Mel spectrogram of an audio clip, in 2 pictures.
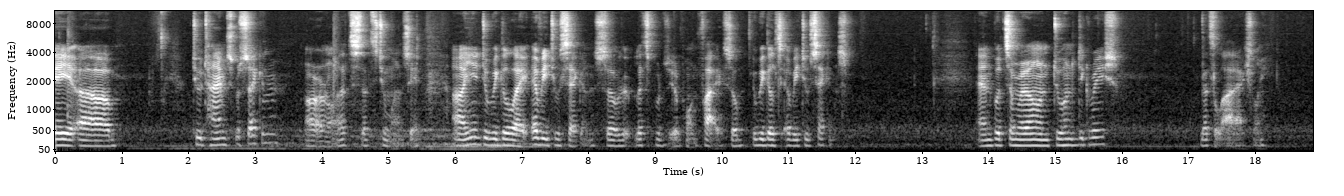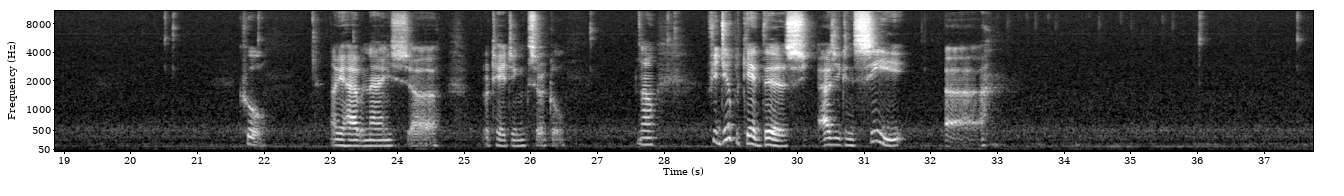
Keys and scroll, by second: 0.0-0.3 typing, 8.7-10.4 typing, 13.3 ,, 15.1-18.0 typing, 29.5 super+d, 29.9 super+d, 30.3 super+d, 30.5 super+d, 30.8 super+d, 31.1 super+d, 31.3 super+d, 32.2 super+d, 33.2 super+d, 33.9 super+d, 34.5 super+d, 35.2 super+d, 35.8 super+d.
